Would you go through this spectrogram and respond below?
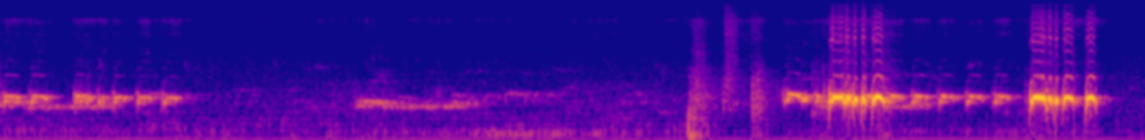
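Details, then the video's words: A local zebra dove in song. It opens with soft staccato trilled notes, goes quiet, and gives a short murmur and a faint knock. Then two loud rolling coo phrases follow, the first introduced by a run of quick soft notes. "Perkutut Lokal Gacor"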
